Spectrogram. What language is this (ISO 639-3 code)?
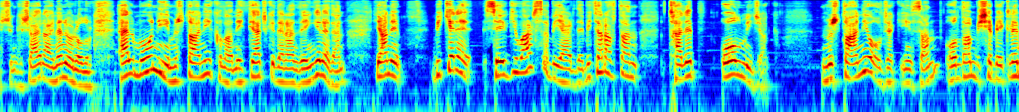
tur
